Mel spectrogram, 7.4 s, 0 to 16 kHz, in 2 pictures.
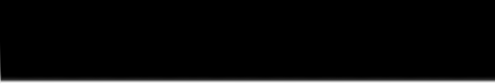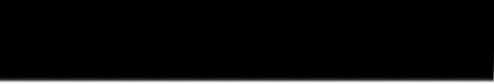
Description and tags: om4frequ
-68,05 hz- -sinus-
You sound amazing.
05, 68, frequency, hz, om, sinus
